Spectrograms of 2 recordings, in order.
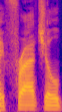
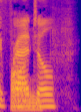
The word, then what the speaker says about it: fragile: Now, you can say fragile, you can say fragile, both ways of pronouncing it. – I say fragile. – Yeah, fragile is a little more British pronunciation.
